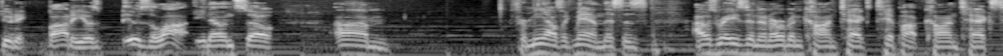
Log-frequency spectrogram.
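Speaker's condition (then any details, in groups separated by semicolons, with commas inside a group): No condition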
